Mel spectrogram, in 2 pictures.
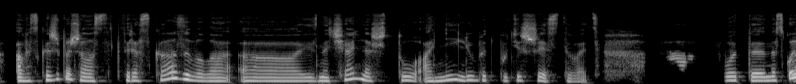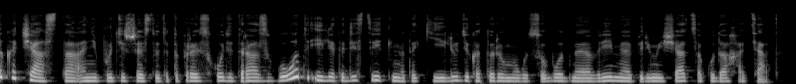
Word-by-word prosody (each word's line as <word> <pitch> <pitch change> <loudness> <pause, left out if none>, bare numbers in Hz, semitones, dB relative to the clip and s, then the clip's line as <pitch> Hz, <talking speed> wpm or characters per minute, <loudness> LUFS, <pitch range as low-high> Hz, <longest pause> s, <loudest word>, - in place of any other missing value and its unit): А 170 - +5
вот 160 - -1
скажи, 205 +7 0
пожалуйста, 170 -7 +1
ты 180 - 0
рассказывала, 175 - +1 0.6
э, 160 +1 -1
изначально, 180 +8 +1
что 185 +2 -2
они 170 +8 +1
любят 195 0 -2
путешествовать. 165 -3 -2 1.2
А - - -7
вот 185 -1 -1
насколько 185 - +4
часто 160 - +1
они 160 +1 +1
путешествуют? 155 -1 0
Это - - -7
происходит 165 0 -1
раз 160 0 +1
в 160 - -11
год, 275 - +5
или 185 - +1
это 165 0 -2
действительно 180 -2 -2
такие 150 +1 -3
люди, 175 +3 -1
которые 160 -1 -1
могут 150 -1 -2
в - - -9
свободное 150 -1 -1
время 160 0 +2
перемещаться 155 +3 -1
куда 145 -1 -3
хотят? - - -7
165 Hz, 135 wpm, -24 LUFS, 155-185 Hz, 1.2 s, А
